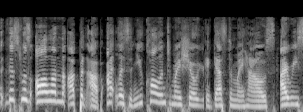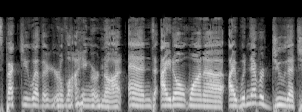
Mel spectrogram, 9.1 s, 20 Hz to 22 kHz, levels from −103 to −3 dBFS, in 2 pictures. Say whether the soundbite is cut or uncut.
cut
